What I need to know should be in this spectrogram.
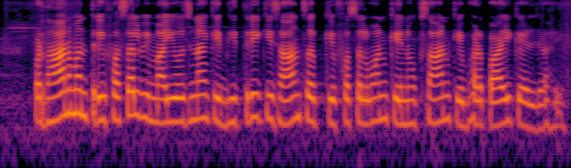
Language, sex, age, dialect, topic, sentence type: Magahi, female, 60-100, Western, agriculture, statement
